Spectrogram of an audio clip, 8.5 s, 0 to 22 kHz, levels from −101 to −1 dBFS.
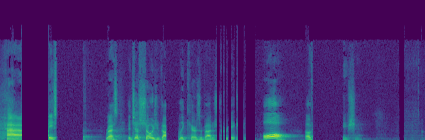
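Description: At 0.43 s the speech hits a digital broadcast dropout. The receiver mutes for about 0.55 s, to 0.98 s, because the frames arriving in that span are rejected, which fits roughly 17 frames of 32 ms. The waveform shows a flat line and the spectrogram a blank vertical band.

From 1.12 to 1.67 s comes a digital wireless dropout, as the radio link loses too much data and the receiver fades out within a few milliseconds. The result is a clean hole of about 0.54 s of near silence with no noise burst at either edge, seen as a sharp-edged empty column.

A second wireless dropout follows from 3.31 to 3.58 s, a shorter mute of about 0.26 s with the same abrupt, noise-free edges.

From 4.34 to 5.11 s the broadcast dropout returns in a scattered form. About 0.54 s of audio is lost in several short holes spread over 0.77 s, the longest lasting 0.19 s. This produces a stuttering, chopped stretch, seen as a row of gaps in the waveform and striped blanks on the spectrogram.

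The third wireless dropout runs from 6.25 to 6.87 s, a clean mute of about 0.62 s.

A final broadcast dropout at 8.08 s cuts the sound briefly, leaving a narrow silent slice.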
